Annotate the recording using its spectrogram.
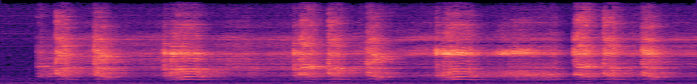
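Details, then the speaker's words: A child's repeated hollow, brassy, barking coughs in clusters, shorter than whooping cough: a croup (viral) cough from an inflamed voice box. "it's bit hollow it's kind of a brassy cuff we call it a group or viral cough"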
